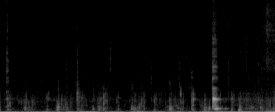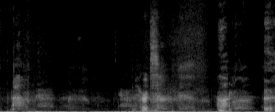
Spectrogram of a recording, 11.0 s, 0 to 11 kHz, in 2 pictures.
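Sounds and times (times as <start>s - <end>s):
person burping: 4.2s - 4.5s, 10.8s - 10.9s
speech: 8.3s - 8.8s, 9.8s - 10.2s.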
